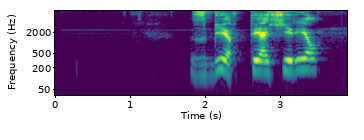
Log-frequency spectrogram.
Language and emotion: Russian, angry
